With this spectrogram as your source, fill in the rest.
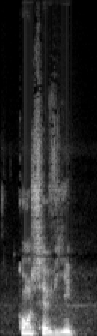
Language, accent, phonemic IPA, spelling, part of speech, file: French, Canada, /kɔ̃.sə.vje/, conceviez, verb, LL-Q150 (fra)-conceviez.wav
- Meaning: inflection of concevoir: 1. second-person plural imperfect indicative 2. second-person plural present subjunctive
